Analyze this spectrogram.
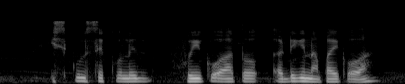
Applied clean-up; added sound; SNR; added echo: none; none; none; none.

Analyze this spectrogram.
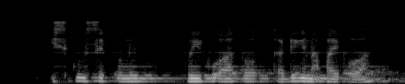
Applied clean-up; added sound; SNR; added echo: neural separator model SepFormer DNS4.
